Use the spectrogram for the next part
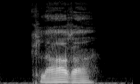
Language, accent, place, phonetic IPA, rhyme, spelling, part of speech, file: German, Germany, Berlin, [ˈklaːʁɐ], -aːʁɐ, klarer, adjective, De-klarer.ogg
- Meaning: inflection of klar: 1. strong/mixed nominative masculine singular 2. strong genitive/dative feminine singular 3. strong genitive plural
